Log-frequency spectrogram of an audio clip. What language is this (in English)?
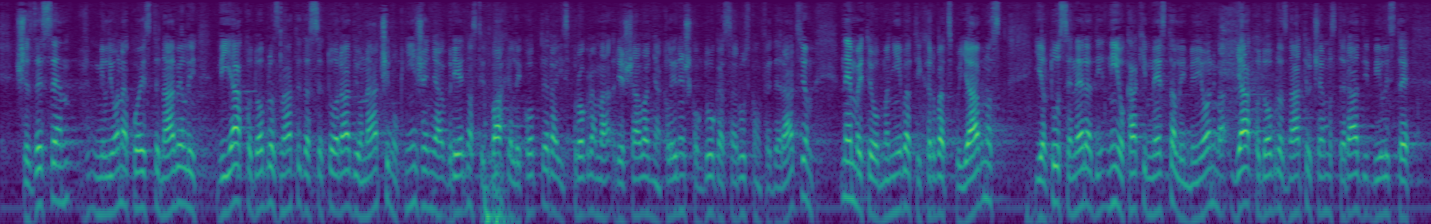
Croatian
